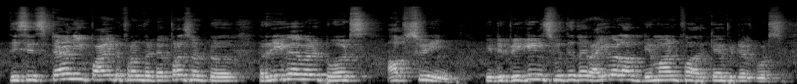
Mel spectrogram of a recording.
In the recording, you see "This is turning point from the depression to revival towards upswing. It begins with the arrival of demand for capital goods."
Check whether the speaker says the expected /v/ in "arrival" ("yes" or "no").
yes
